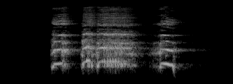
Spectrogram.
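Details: Red junglefowl crow used as a decoy to lure wild junglefowl that would not approach the trap: one loud, harsh crow of about a second and a half in three bursts, the last falling away, over a quiet background.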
